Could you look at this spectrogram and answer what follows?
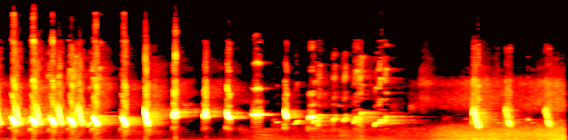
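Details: Lure song of the sooty-headed bulbul (kutilang sutra) for trapping birds: fast high chirps slow into spaced, slightly whistled notes, then stop. A few chirps return over faint noise.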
